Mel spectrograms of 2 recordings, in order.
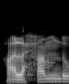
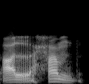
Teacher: আলহামদু যদি এখানে আপনি আয়াতের শেষে কিংবা মাঝে থামেন আলহামদুর জায়গায় সেক্ষেত্রে দালের উপরে পেশটাকে সাকিন করে তার আগের অক্ষরের সাথে মিলিয়ে পড়তে হয়। যেমন হামজা লাম জবার আল হা মিম দাল জবার হামদ আল হামদ এখানে যখন থামবেন সেক্ষেত্রে আর আলহামদু বলা যাবে না।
